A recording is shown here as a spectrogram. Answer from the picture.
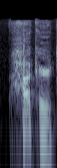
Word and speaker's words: Huckert: We've got online with us, we've got Bill Murphy, and we've got Huckert, and I'm pronouncing that correctly, right? Yes. Okay, Huckert, and we're talking about spirit photography and these amazing pieces of evidence that are coming out.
